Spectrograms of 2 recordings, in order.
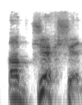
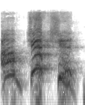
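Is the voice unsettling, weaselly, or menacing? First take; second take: unsettling; weaselly. First: An unsettling impression of Edgeworth's objection. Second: A weaselly impression of Winston Payne's objection.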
